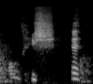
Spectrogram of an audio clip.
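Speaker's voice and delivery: mock-stunned quote broken by a laugh; retold amazement. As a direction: imitate the stunned guide, laughing through it. Retold tour guide's amazed reaction.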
